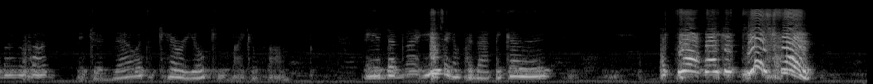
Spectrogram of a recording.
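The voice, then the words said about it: Electronically altered, childlike high voice. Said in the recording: “my voice sounds weird ... voice changer microphone ... it sounds like I'm a really little baby. Well, it sounds like I'm just like a four-year-old, a little girl”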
